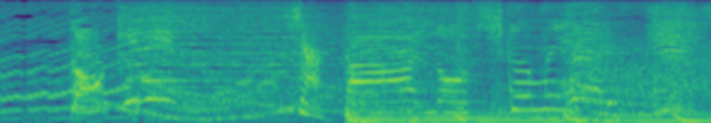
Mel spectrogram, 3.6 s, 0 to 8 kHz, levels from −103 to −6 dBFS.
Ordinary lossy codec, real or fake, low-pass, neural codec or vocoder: none; real; none; none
